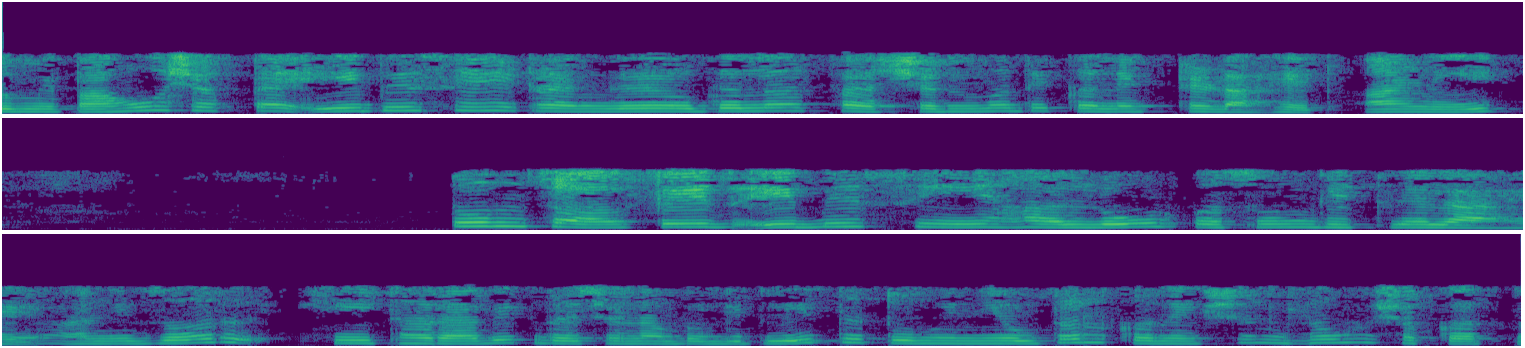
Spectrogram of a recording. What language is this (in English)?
Marathi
